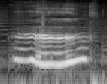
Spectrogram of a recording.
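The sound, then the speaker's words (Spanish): A single drawn-out creak of a chest hinge, voiced by a person imitating the sound: one steady, slightly wavering squeal of about a second, fairly loud. “Es es, que, ese es el sonido de la bisagra rechinando.”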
